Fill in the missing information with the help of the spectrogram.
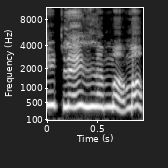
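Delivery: tearful, sobbing reply; crying. Acted. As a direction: answer through sobs. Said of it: "முதல்ல அழுகுற நிறுத்து". (அழுகையோடு பதில்)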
